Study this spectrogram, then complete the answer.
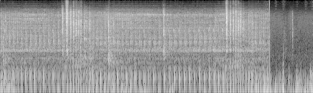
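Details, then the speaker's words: Mini bike with the governor spring removed to cure stalling on throttle: quick, even firing at a steady speed, then it drops off sharply near the end; it runs without stalling, but the carburetor needs replacing. "Fix it pretty well, but the carburetor definitely needs to be replaced eventually."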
